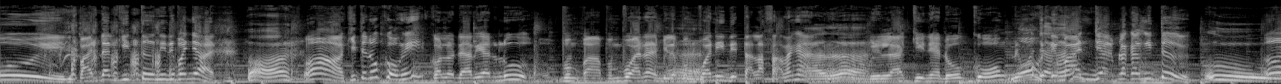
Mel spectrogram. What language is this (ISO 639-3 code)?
msa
